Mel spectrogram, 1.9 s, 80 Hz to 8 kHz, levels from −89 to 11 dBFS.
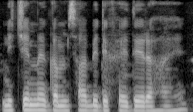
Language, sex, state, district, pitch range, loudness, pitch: Hindi, male, Arunachal Pradesh, Longding, 125-130 Hz, -15 LUFS, 130 Hz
